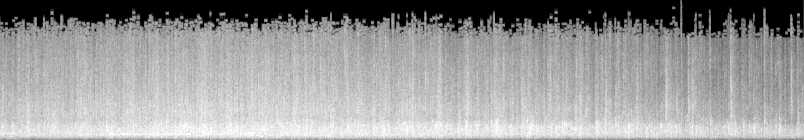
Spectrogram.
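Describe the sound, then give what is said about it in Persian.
Wedding guests clap at a celebration, producing dense, loud, continuous applause that holds steady for about eight seconds. “محکم دست بزن”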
